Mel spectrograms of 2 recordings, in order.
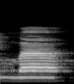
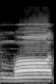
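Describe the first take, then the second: First: The vowel is open and thin, like a. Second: The vowel is rounded, sounding like o. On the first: The speaker calls it right. "tapi ma" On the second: The speaker calls it wrong. "nggak boleh mo"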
